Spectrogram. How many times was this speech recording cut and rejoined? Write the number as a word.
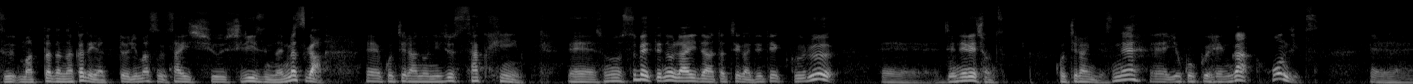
zero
